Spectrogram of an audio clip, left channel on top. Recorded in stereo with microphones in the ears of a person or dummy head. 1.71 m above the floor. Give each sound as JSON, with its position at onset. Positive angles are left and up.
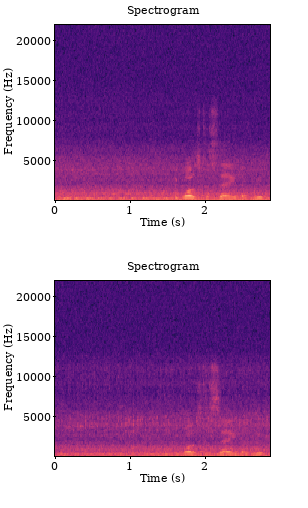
{"t": 1.6, "sound": "a woman speaking", "side_deg": 40, "distance_m": 0.9}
